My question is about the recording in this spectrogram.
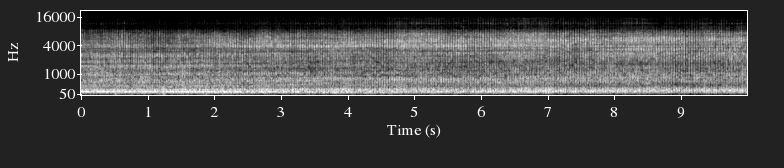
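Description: Engines of several racing dompeng boats, small single-cylinder diesels of the 24 hp class, running flat out in a loud, steady drone.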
